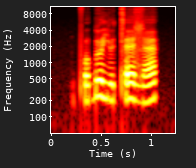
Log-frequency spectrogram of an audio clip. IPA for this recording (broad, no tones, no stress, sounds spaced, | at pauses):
pʼ o ɠ ɵ j ʉ tʼ ɛ ɮ æ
